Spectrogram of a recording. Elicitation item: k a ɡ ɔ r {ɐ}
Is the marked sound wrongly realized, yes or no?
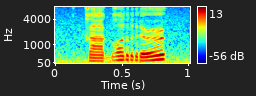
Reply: yes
